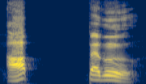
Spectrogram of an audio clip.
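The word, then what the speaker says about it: ἀπ' ἐμοῦ: Would you pronounce it still apa? No, you wouldn't. So it would be op-emu.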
